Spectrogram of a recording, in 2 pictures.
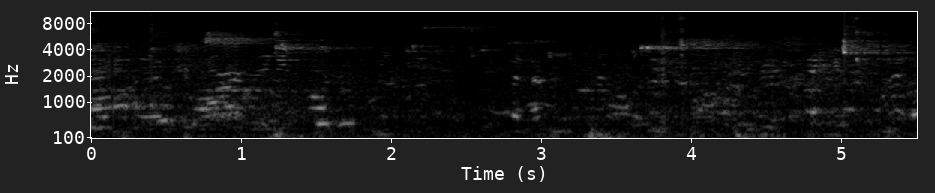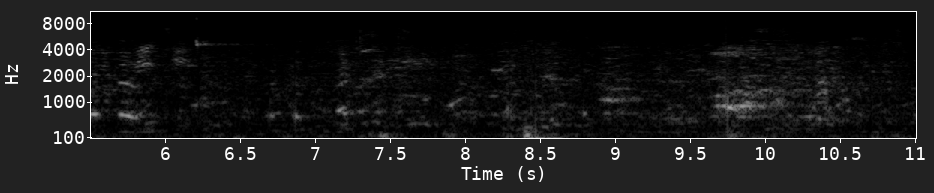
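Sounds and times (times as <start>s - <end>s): sneaker squeaks: 0.0s - 8.8s, 9.6s - 11.0s.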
